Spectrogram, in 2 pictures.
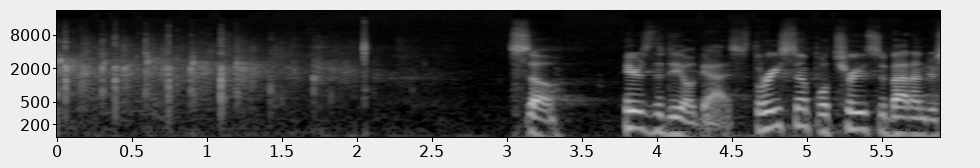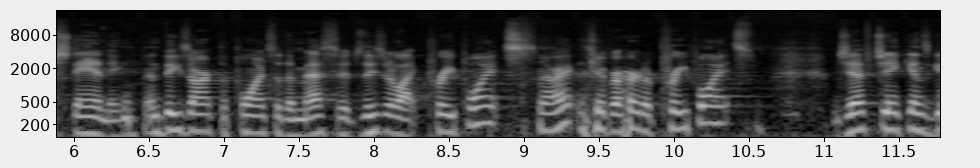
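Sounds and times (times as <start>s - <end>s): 
audience applause: 0.0s - 2.1s
speech: 3.1s - 11.7s.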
